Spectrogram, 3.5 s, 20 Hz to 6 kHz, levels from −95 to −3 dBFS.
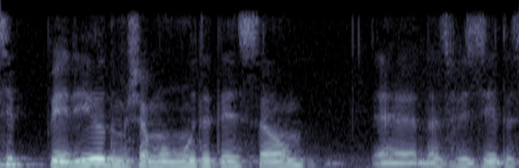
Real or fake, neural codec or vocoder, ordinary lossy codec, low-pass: fake; vocoder, 44.1 kHz, 128 mel bands every 256 samples, BigVGAN v2; none; 5.4 kHz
